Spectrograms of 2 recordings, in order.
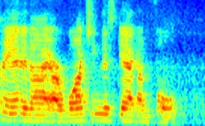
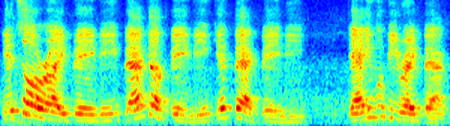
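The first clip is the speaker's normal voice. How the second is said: put-on baby talk. Man coaxes the chimp away from the door, imitated baby talk. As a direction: coax the animal back like a nervous daddy. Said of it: "The baby talk continues".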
